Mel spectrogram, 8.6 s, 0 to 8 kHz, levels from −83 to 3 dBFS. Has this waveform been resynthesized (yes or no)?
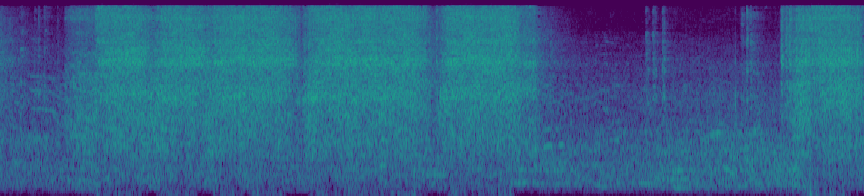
no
